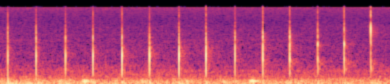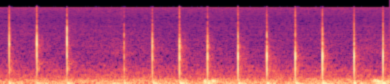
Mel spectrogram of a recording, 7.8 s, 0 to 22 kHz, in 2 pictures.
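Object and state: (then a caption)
Glass smartphone screen. Fingertips tap and rub the glass front screen of a small, solid handheld phone, the original iPhone. About 27 short, dry clicks land at a steady, quick pace, each a sharp tick with no ring. A soft low rumble of rubbing sits underneath.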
